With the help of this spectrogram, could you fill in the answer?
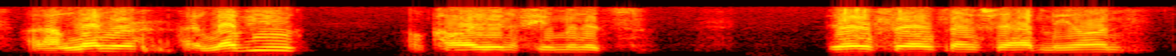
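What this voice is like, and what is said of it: Hoarse, fading voice. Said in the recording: “I'm losing my voice because I have a really bad cold”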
